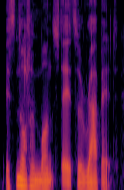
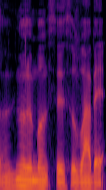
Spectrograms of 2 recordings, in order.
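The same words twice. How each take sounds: First: It is said clearly, without any impediment. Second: It is said with a speech impediment.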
